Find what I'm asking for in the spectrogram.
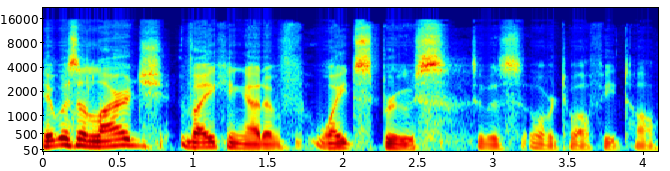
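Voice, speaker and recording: A man with a fairly low pitch talks at a moderate pace, his voice making very wide pitch swings. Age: 60s. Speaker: woodcarver. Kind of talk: radio interview. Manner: halting, many repeated words.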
